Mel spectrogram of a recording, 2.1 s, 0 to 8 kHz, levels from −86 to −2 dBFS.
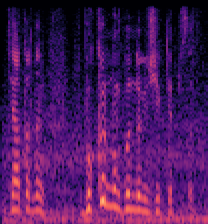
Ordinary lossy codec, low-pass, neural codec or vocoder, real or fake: none; 7.2 kHz; none; real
